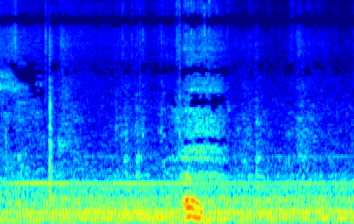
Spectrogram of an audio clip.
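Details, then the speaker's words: Frigidaire Gallery dryer after heating element coil restrung and control board solder joints refreshed: steady low drum rumble with faint even hum, no metal-on-metal scraping from the rear of the drum; heat restored, normal running. "let's fire it up no more scraping noise running good"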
